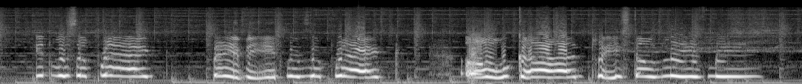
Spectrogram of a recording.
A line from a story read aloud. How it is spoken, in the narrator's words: continued sobbing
